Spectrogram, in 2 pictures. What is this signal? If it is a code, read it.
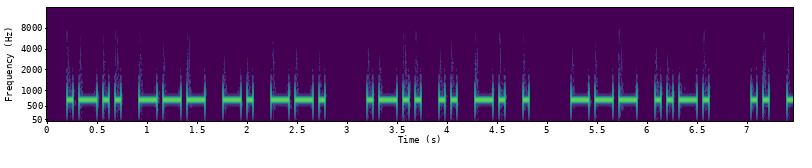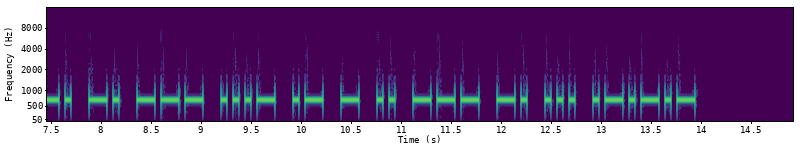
Morse code, heard as a keyed tone, about 20 wpm, 700 Hz. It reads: LONG LINE OF INNOVATIONS.
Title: Sentences with 8-Word Phrases - Spoken Beginning - 20wpm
